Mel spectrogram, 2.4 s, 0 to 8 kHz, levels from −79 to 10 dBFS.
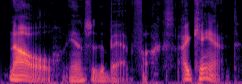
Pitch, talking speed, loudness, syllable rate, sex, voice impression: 100 Hz, 175 wpm, -22 LUFS, 4.5 syllables/s, male, very masculine, very adult-like, middle-aged, very thick, tensed, slightly powerful, bright, soft, muffled, fluent, raspy, cool, very intellectual, slightly refreshing, sincere, very mature, friendly, reassuring, elegant, slightly sweet, slightly lively, very kind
